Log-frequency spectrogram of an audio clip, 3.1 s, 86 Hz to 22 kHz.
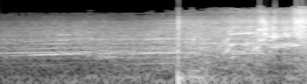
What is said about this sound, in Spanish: Acaba de pasar a Fórmula 1 las imágenes del accidente y mira cómo suena el golpe.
